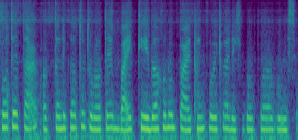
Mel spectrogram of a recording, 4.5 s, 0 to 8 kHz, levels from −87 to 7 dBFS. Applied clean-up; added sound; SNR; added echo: neural mask model RNNoise.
